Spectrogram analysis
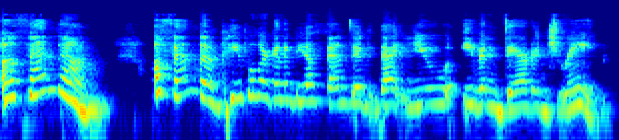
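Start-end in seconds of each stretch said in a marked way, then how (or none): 0.0-2.2 play-acted high, swooping, sing-song shouting. Retelling a reply into the microphone to a woman in the audience: imitating own shout. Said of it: "I shouted back into the microphone".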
